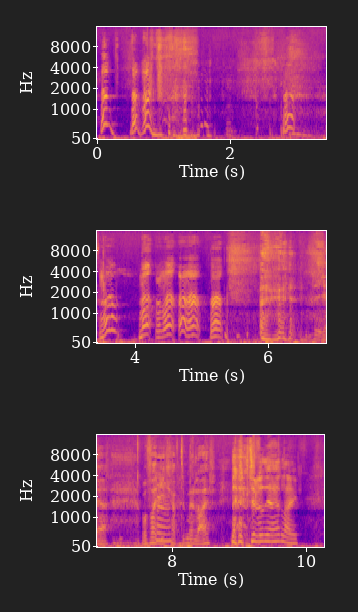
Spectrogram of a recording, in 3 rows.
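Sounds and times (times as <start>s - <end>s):
speech: 0.5s - 1.6s, 4.1s - 10.0s
laughter: 0.7s - 2.8s, 5.2s - 6.7s, 8.9s - 9.2s
synthetic pitched dog barks from a keyboard sound setting: 3.5s - 5.3s.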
